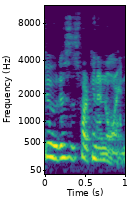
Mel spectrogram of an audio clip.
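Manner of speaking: usual speaking voice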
